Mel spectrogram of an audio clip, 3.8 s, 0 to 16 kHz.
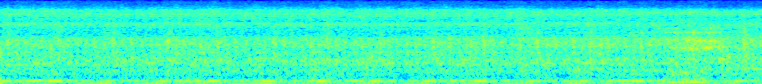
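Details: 1933 Hudson Terraplane six, all original: low soft even burble about three and a half pulses a second, no misses or knocks; healthy normal idle.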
